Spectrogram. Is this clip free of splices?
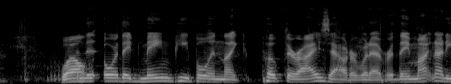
yes; 0 cuts

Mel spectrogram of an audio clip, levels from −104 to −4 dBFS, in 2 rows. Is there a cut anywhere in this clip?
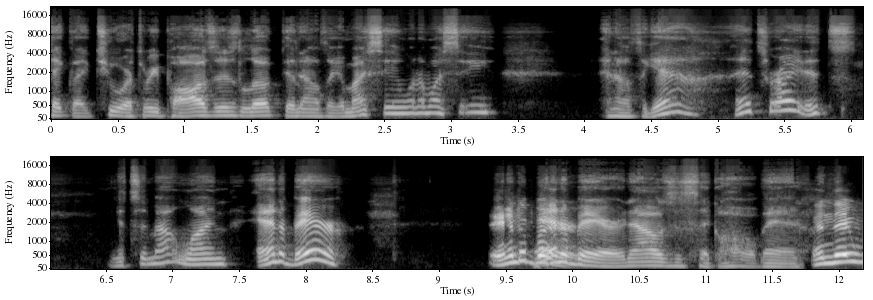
yes; 1 cut; at 1.8 s

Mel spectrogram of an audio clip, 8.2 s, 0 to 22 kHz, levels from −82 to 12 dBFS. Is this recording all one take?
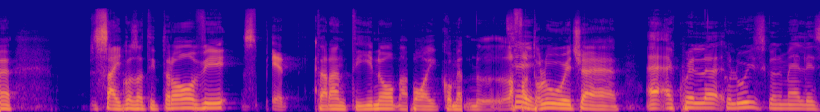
no; 5 cuts; at 1.2 s, 3.2 s, 4.1 s, 4.6 s, 7.2 s

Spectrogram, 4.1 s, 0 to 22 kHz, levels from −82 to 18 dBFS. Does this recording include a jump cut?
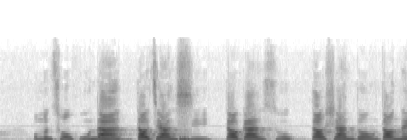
no; 0 cuts

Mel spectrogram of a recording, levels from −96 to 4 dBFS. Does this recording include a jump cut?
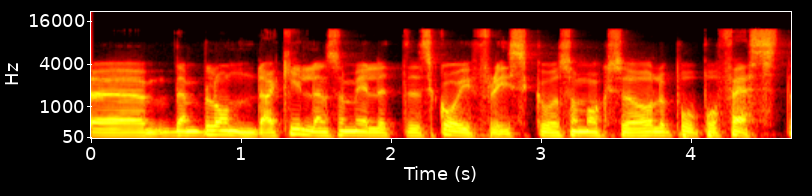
no; 0 cuts

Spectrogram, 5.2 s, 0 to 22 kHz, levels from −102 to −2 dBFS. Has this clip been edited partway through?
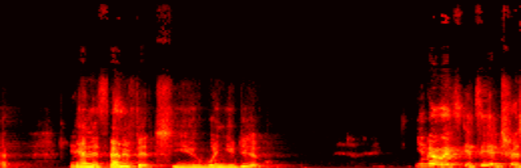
no; 0 cuts

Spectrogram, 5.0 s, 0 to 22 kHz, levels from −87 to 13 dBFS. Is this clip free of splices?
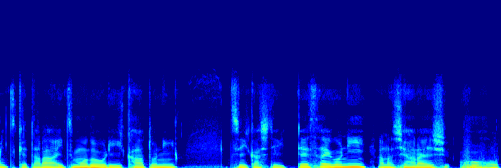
no; 1 cut; at 3.7 s

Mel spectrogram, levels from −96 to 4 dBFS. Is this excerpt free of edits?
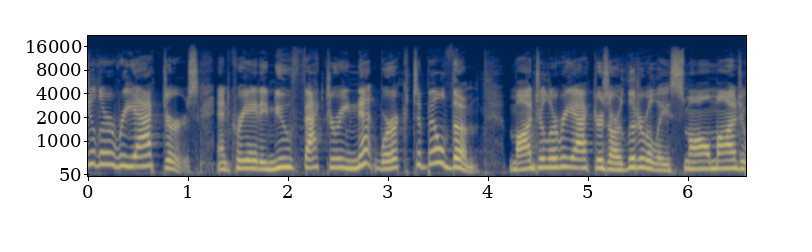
yes; 0 cuts

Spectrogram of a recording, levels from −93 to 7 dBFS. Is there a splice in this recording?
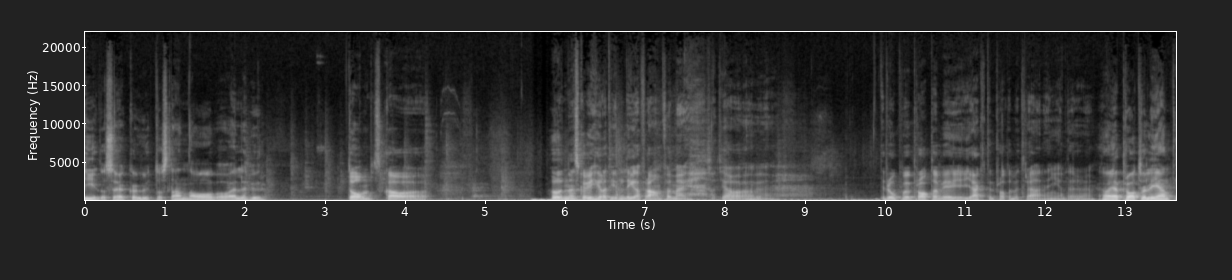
no; 0 cuts

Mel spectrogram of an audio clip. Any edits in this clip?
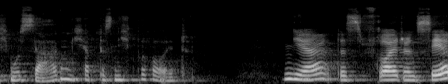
no; 0 cuts

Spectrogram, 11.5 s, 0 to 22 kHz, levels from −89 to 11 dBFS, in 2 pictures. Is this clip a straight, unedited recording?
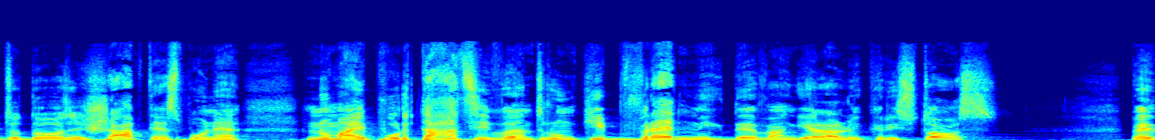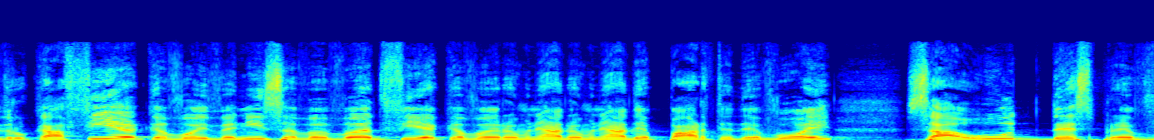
no; 1 cut; at 8.6 s

